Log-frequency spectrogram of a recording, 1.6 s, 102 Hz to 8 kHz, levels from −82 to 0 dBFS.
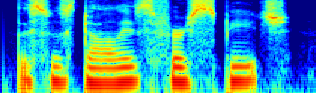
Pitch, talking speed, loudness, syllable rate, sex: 175 Hz, 190 wpm, -16 LUFS, 4.6 syllables/s, female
